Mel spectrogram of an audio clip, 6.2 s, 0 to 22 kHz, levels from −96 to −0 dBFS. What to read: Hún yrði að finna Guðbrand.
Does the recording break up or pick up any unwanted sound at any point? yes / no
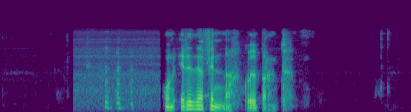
yes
